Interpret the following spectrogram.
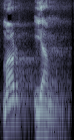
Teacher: ra sukun yang sebelumnya fathah, ra sukun kita baca tafkhim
